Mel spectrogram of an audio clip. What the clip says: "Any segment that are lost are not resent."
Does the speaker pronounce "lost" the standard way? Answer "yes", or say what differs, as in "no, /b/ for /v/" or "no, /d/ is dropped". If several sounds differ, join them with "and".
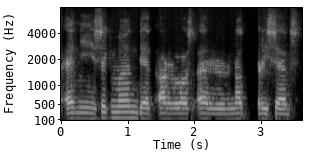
yes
